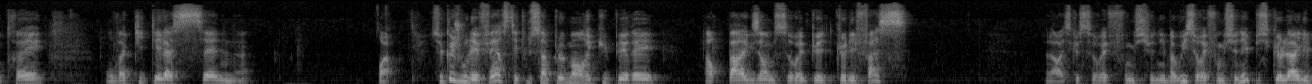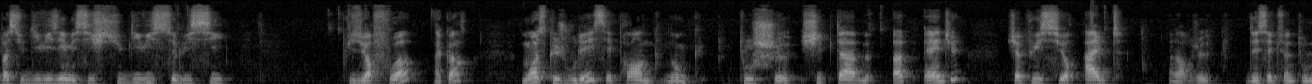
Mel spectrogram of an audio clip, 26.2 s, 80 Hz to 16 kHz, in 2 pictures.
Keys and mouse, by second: 5.4 g, 7.0 Tab, 19.5 2, 20.7 ctrl+Tab, 25.2 a.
